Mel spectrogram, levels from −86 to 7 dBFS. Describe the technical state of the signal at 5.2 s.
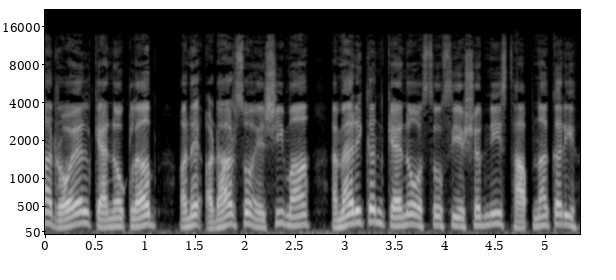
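At 5.2 s the speech signal is intact, with no audible technical fault at that moment.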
